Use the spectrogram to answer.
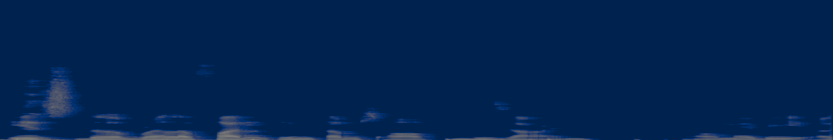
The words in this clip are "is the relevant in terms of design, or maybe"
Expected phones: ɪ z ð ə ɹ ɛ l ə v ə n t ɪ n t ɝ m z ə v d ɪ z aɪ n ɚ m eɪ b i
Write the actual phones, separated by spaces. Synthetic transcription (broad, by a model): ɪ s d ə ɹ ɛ l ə f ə n ɪ n t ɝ m s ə f d ɪ z aɪ n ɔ m eɪ b i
